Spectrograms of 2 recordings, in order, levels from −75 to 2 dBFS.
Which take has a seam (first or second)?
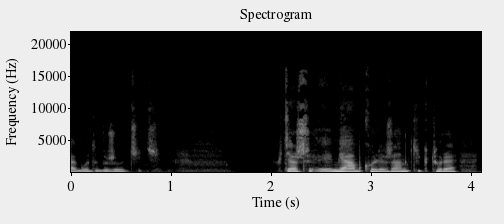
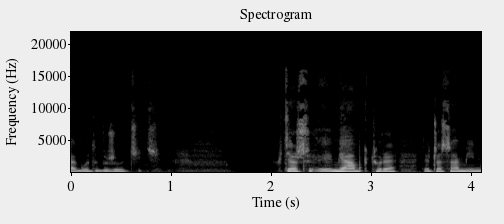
second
